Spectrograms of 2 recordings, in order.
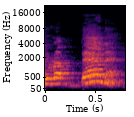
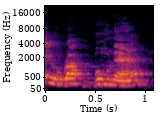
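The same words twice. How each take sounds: First: Rabbana with an "a" in the middle; calling-out form. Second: Rabbuna with an "oo" in the middle; wrong vowel, u. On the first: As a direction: say Rabbana as rab-BA-na, no "oo". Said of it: "We say Rabbana". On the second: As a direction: say Rabbuna as rab-BOO-na. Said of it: "We don't say Rabbuna". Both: Shown as a demonstration.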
